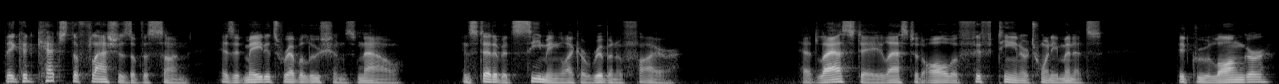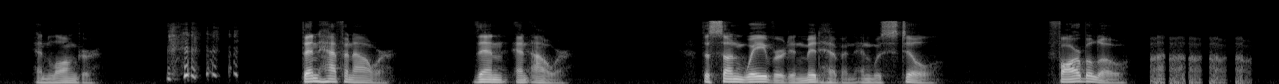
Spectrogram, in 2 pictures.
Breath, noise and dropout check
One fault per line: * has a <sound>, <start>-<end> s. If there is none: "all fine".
* has a laugh, 14.4-15.2 s
* has a laugh, 24.3-25.3 s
